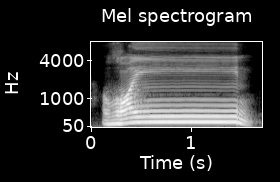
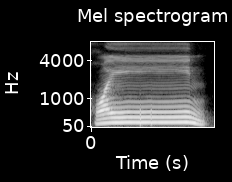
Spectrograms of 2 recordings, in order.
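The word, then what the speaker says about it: غين: এই লেটারটা আমাদের কণ্ঠের ঠিক শেষ ভাগ থেকে বা কণ্ঠের শেষ হলক থেকে উচ্চারিত হচ্ছে। আমরা এর আগে একটা লেটার পড়েছি খ। খ এবং গইন এই দুটো লেটারের মাখরাজ বা উচ্চারণের স্থান এক। গইন, খ।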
